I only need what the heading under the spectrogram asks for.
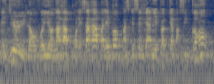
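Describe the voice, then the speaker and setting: A man with a mid-range voice talks very fast, his pitch swinging widely as he explains his view. He sounds casual and hesitant, filling his speech with lots of fillers. The mic is distant and picks up ambient noise.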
